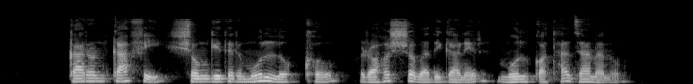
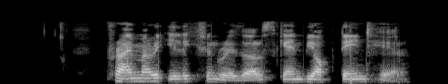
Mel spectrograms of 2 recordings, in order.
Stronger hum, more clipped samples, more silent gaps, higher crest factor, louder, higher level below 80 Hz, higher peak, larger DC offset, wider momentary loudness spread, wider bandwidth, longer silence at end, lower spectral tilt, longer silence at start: neither; neither; second, none vs 0.93-1.06 s, 3.36-3.40 s; about the same, 20 dB vs 20 dB; about the same, -21 LUFS vs -19 LUFS; about the same, -60 dBFS vs -58 dBFS; about the same, 0 dBFS vs -2 dBFS; neither; about the same, 8 LU vs 8 LU; first, 9.8 kHz vs 8 kHz; first, 0.65 s vs 0.4 s; first, -6.5 dB/octave vs -3.5 dB/octave; about the same, 0.7 s vs 0.6 s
